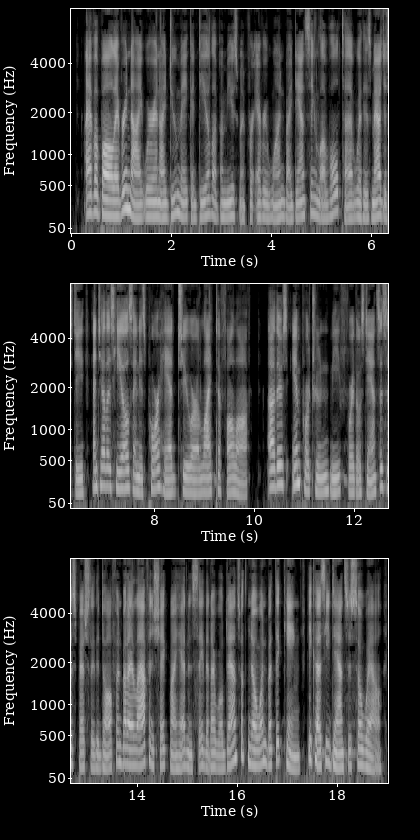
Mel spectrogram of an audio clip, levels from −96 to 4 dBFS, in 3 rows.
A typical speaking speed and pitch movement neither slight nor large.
No: fast, 225 wpm; average, 3.7 semitones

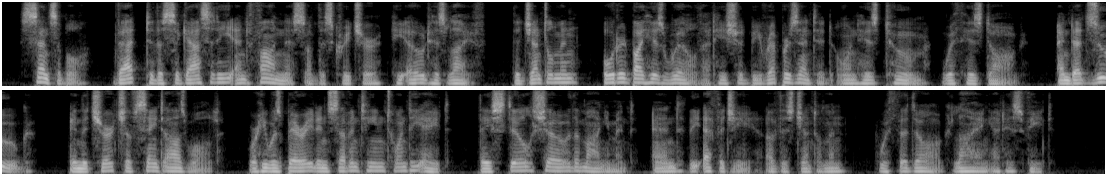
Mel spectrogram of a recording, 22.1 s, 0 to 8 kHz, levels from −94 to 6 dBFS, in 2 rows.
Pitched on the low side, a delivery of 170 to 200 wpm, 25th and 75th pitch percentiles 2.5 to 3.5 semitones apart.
Yes: low, 115 Hz; average, 175 wpm; average, 3.0 semitones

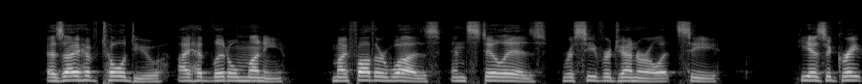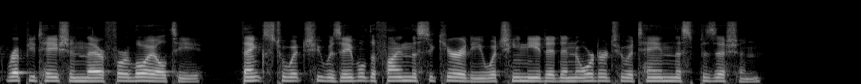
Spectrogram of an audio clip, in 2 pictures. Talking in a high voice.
No: medium, 165 Hz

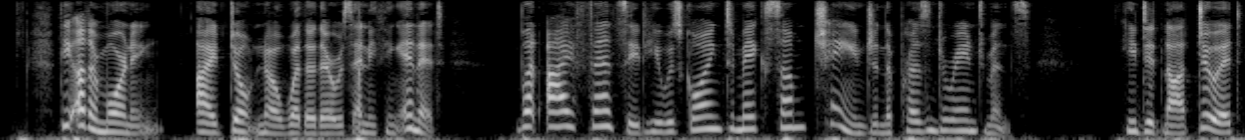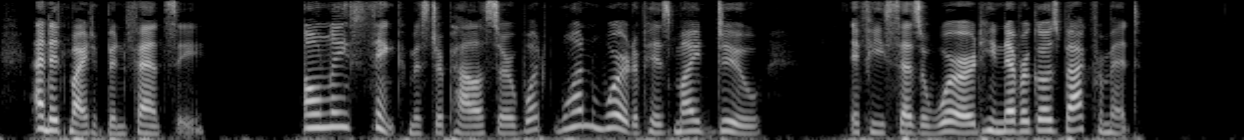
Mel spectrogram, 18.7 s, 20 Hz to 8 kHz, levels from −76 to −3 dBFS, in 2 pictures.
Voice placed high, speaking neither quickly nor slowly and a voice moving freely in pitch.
Yes: high, 210 Hz; average, 190 wpm; wide, 6.4 semitones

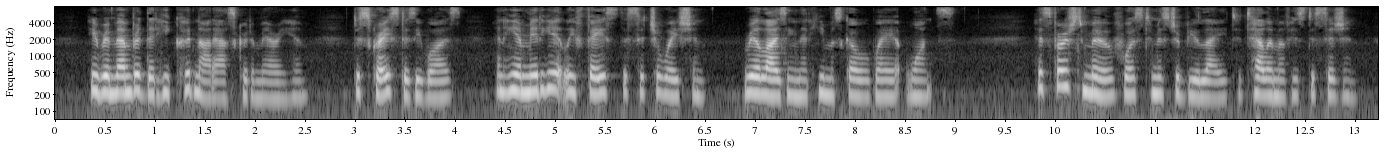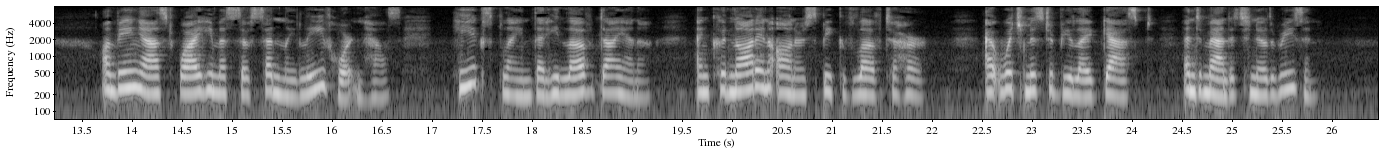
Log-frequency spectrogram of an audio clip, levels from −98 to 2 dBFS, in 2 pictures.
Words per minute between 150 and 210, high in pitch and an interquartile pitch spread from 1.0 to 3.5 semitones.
Yes: average, 180 wpm; high, 205 Hz; average, 2.9 semitones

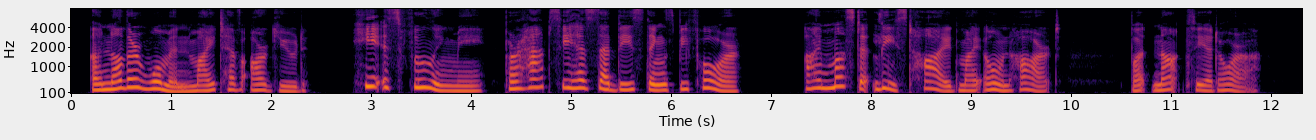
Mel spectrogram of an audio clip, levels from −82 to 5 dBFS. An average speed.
No: slow, 130 wpm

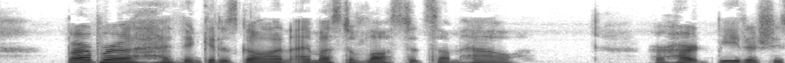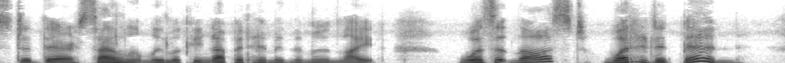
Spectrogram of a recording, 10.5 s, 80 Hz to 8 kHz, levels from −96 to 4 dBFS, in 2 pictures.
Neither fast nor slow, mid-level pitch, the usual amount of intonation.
Yes: average, 195 wpm; medium, 180 Hz; average, 4.1 semitones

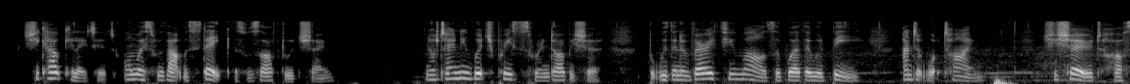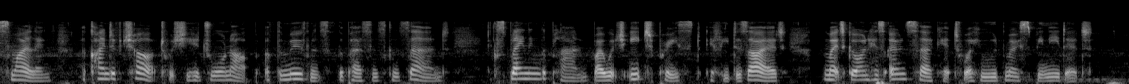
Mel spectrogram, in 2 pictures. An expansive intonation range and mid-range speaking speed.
Yes: wide, 5.8 semitones; average, 195 wpm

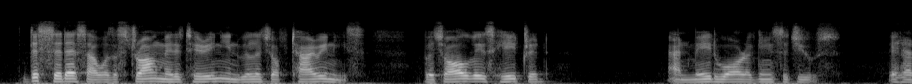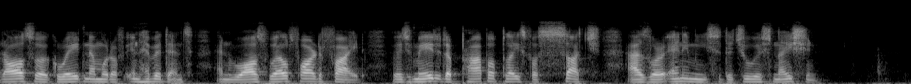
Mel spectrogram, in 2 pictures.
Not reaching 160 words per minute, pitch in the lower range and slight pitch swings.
Yes: average, 150 wpm; low, 120 Hz; narrow, 2.3 semitones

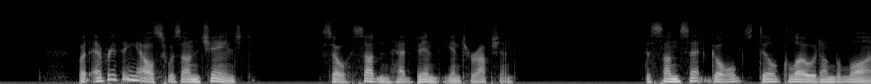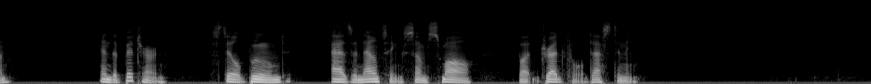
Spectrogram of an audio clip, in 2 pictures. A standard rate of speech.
No: slow, 105 wpm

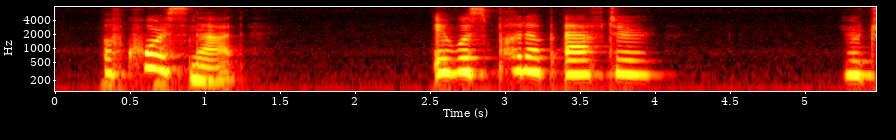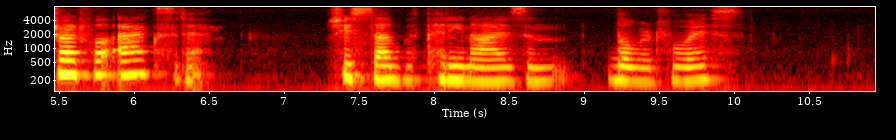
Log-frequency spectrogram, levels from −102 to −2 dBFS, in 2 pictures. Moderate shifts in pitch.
No: wide, 6.0 semitones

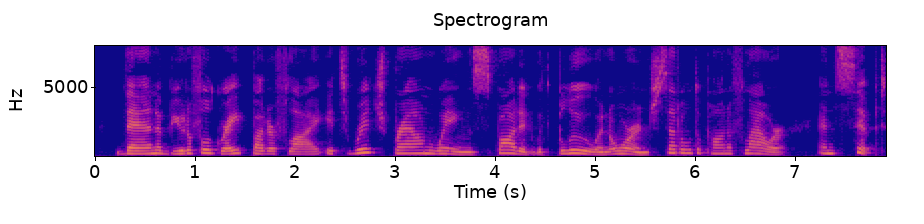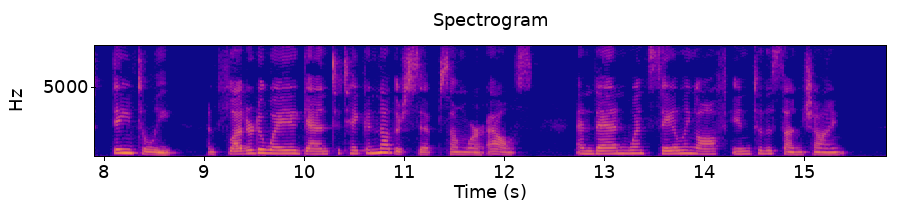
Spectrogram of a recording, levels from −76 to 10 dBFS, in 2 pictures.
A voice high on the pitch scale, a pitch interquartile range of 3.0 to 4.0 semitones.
Yes: high, 210 Hz; average, 3.7 semitones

